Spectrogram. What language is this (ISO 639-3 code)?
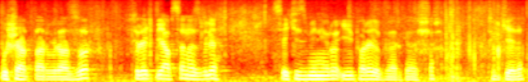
tur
